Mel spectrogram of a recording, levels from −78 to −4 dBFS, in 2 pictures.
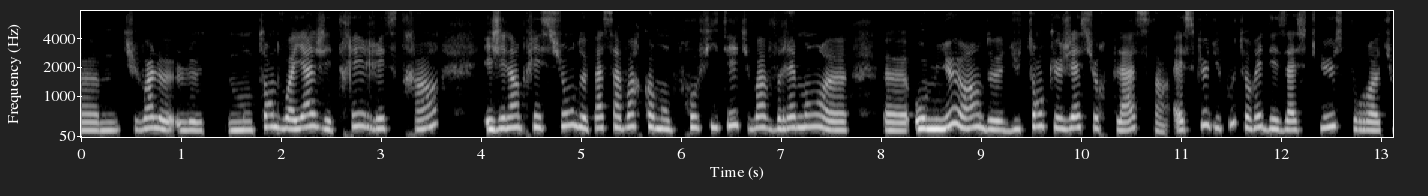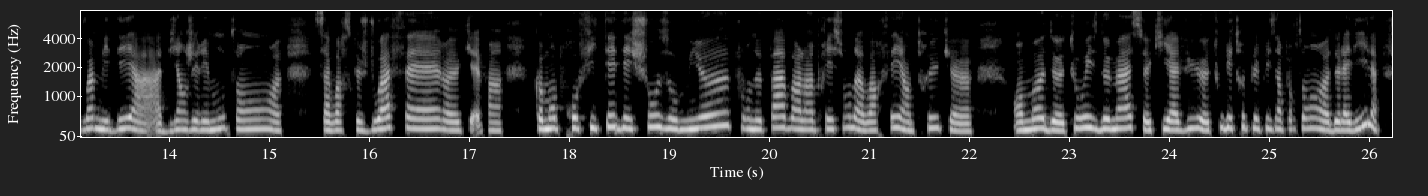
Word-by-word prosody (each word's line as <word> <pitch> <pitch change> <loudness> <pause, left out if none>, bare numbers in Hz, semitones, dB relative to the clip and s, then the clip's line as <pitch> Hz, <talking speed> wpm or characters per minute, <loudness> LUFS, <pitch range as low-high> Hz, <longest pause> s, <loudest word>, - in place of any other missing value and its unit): hem 190 +1 -2
tu 205 - -12
vois 240 +4 0
le 220 -4 +2
le 190 0 -1 0.3
mon 195 +1 +1
temps 270 +6 -2
de 270 - +2
voyage 240 +3 +2
est 200 -2 -1
très 285 +5 -4
restreint 235 +2 -3 0.5
et 220 - +6
j'ai 230 +2 +3
l'impression 265 +3 -1
de 255 -4 +4
pas 245 +3 -2
savoir 265 +2 -2
comment 235 -6 +1
profiter, 260 +6 -2
tu 260 - -14
vois, 260 +2 0
vraiment 255 +4 0
heu 195 -2 +2 0.4
heu 185 -1 +2
au 230 +2 +7
mieux 230 +9 +8
hein 255 +1 +1
de 215 -2 +2
du 205 +4 -4
temps 280 +6 -1
que 260 -4 -2
j'ai 250 +3 +2
sur 245 -2 -7
place. 215 +5 -3
Enfin, 170 -5 -8
est-ce 200 0 -3
que, 320 - -2
du 250 -5 -6
coup, 330 +9 -5
tu 260 - -6
aurais 255 +2 0
des 215 -2 0
astuces 250 +8 -2
pour 200 -2 -2
heu, 190 - +1
tu 195 - -21
vois, 235 +2 -1
m'aider 225 +1 +2
à 205 -4 -1
à - - -3
bien 200 +6 -3
gérer 205 -1 -1
mon 220 +4 +1
temps? 220 -1 -1
Heu - - -1 0.3
savoir 195 0 -1
ce - - -18
que 200 - -1
je 185 - -4
dois 225 +5 +3
faire, 230 -3 0
heu 195 -1 +1
qu'est - - -2
enfin, 190 +1 -5 0.3
comment 230 0 +4
profiter 245 +3 0
des 235 +1 +1
choses 265 +2 0
au 225 - +3
mieux, 255 +8 +3
pour 235 -2 -3
ne 215 - +4
pas 255 +6 0
avoir 235 -3 -1
l'impression 225 +4 -3
d'avoir 195 -4 0
fait 255 0 -1
un 200 -5 0
truc, 245 +5 -5
heu, 175 -2 0 0.4
en 195 +1 +1
mode 200 -4 +4
touriste 245 0 +2
de 230 - +5
masse 235 +1 +1
heu 200 - +4
qui 215 +3 +1
a 200 - +4
vu 230 +4 +1
heu 195 - +3
tous 260 - -6
les 240 - +2
trucs 255 -1 -7
les 235 - 0
plus 225 0 -5
importants 220 +1 -3
heu - - +1
de 200 - +2
la 195 0 +3
ville? 265 - +1
230 Hz, 230 wpm, -24 LUFS, 205-255 Hz, 0.5 s, mieux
